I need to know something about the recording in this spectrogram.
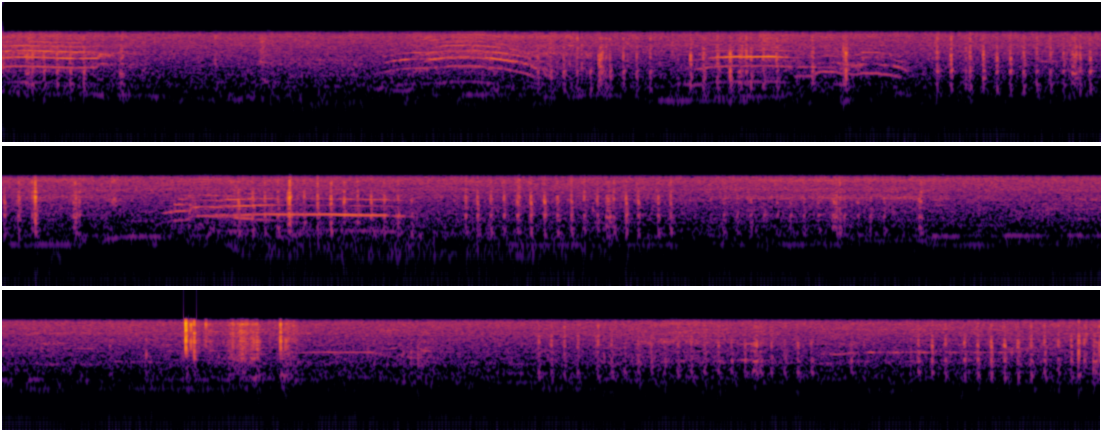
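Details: Sweet two-year-old Domestic Shorthair female, a former mother of seven, awaiting adoption at a shelter; repeated short arched meows in the first half, then a sharp click, with constant low hum behind.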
